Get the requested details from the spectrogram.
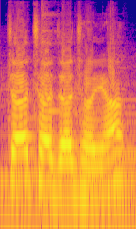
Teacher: क वर्ग, जैसे क ख ग घ ङ जो कंठ से बोले जाते हैं। च वर्ग, च छ ज झ ञ तालु से बोले जाते हैं।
